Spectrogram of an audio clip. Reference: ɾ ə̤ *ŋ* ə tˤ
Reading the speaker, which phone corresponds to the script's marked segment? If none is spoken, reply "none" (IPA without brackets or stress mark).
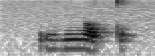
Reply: ŋ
